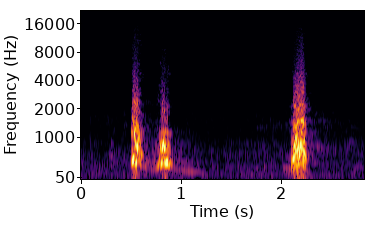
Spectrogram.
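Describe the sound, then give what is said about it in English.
Dogs bark three times, the Barkleys, the two dogs from Subaru's car ads, at the LA Auto Show: two sharp, loud barks in quick succession, a pause of over a second, then one more bark. No one speaks. “the Barkleys, the two dogs, the ones that are helping Subaru sell cars like there's no tomorrow.”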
